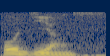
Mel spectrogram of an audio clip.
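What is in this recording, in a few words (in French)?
"audience" French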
